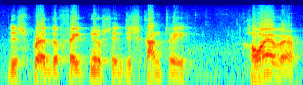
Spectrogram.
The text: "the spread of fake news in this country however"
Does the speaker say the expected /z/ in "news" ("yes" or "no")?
no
